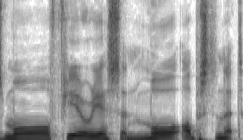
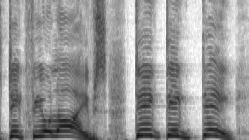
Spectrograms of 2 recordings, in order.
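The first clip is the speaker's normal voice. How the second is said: high-pitched frantic urging; urgent shout; 13 semitones higher than usual. A narrator's reading. Mister Fox urges family to flee the shovels, shouting. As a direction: drive them on in a high, punchy shout. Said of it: "shouted Mister Fox".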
